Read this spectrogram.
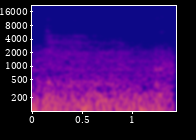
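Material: Nothing is struck.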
